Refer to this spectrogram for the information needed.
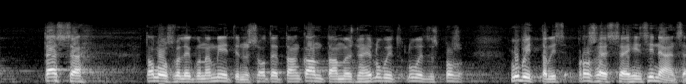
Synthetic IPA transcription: t̪æsːæ | t̪ɑloˑusʋɑlijokunːɑmmiet̪inːøsːæot̪et̪ˑɑːŋkɑnt̪ˑɑːmyøsnæˑihiluʋiluʋit̪uspro | luʋit̪ːɑmisprosesːeihinsinæ̰nsæ

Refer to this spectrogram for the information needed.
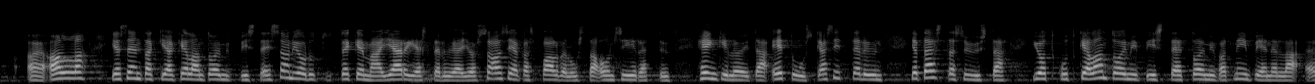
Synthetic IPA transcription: ɑlːɑjɑsent̪ɑkiɑkelɑnt̪oimipːist̪eisːæonjoudut̪ːut̪tekemæːjærjest̪elyjæjosːɑɑsiɑkɑspɑlʋelust̪ɑonsiːret̪ːy | heŋkiløit̪æʔet̪uːskæsit̪ːelyːnjɑt̪æst̪æsyːst̪æ | jot̪kut̪kelɑnt̪oimipist̪eːt̪t̪oimiʋɑt̪niːmpienelːæ

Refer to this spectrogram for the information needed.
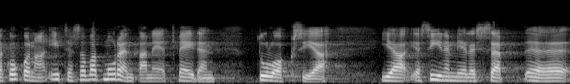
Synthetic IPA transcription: ækokonɑːnʔit̪sesoʋɑt̪murent̪ɑneːt̪meidæn | t̪uloksiɑ̰ | jɑjɑ̰siːnæmielesːæ

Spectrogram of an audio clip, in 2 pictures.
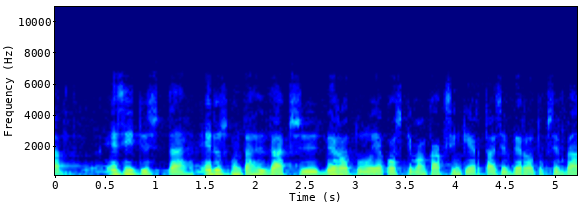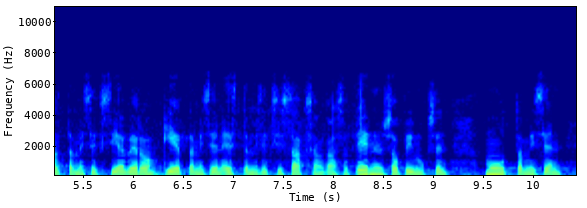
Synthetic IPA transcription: esit̪yst̪æeduskunt̪ɑhyʋæksyːʋerot̪ulojɑkoskeʋɑŋkɑksiŋkert̪ɑiseʋʋerot̪ukseʋʋælt̪ːæmiseksijɑʋeronkiert̪æmisenest̪æmiseksisɑksɑŋkɑnsːɑt̪ehnynsopimuksen | muːt̪ːɑmisen

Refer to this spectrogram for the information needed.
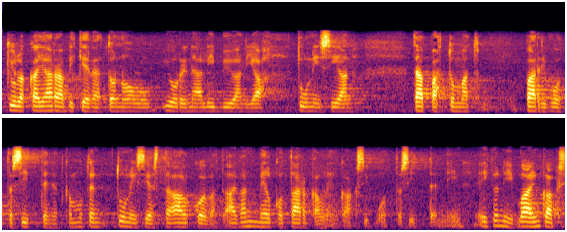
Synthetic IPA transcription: kylːækɑjɑrɑbikeʋæt̪onolːujuːrinæːlibyɑnjɑ | t̪unisiɑn | t̪ɑpɑht̪umɑt̪ | pɑriʋuot̪ːɑsit̪ːenjot̪kɑmuːt̪ent̪unisiɑst̪ɑɑlkoiʋɑ̰t̪ɑ̰iʋɑnmelkot̪ɑrkɑlːḛːŋkɑ̰ksiʋṵot̪ːɑsit̪ːḛnnḭːnʔḛikøniːʋʋɑiŋkɑksi̥

